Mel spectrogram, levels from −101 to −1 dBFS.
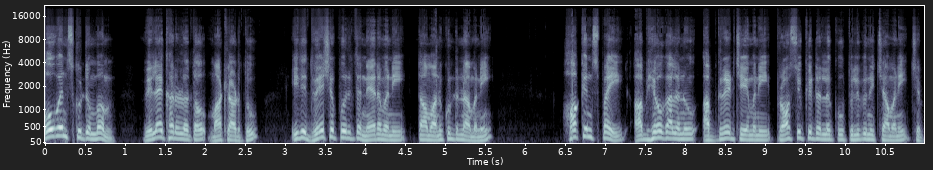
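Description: Throughout the speech, Opus voice compression is plainly audible. The linear-prediction layer below 8 kHz codes the excitation coarsely, so the speech sounds hoarse and slightly robotic. Unlike a band-narrowing codec, it still reaches 20.3 kHz, which fits hybrid coding near 16 kbps.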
